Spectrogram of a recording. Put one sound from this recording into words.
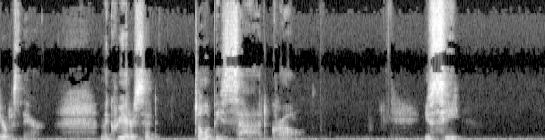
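A middle-aged woman speaks calmly and close to the microphone.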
